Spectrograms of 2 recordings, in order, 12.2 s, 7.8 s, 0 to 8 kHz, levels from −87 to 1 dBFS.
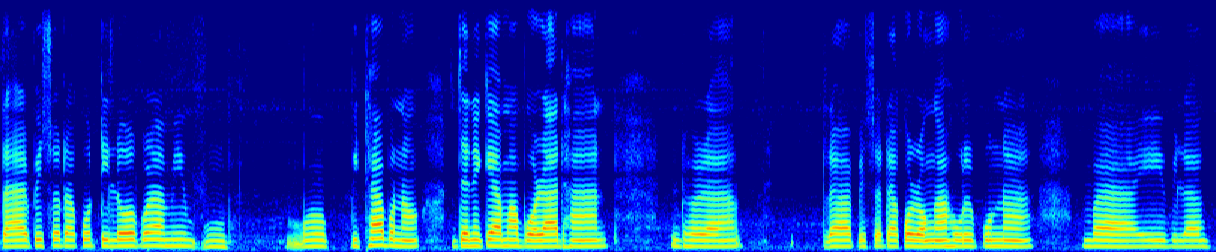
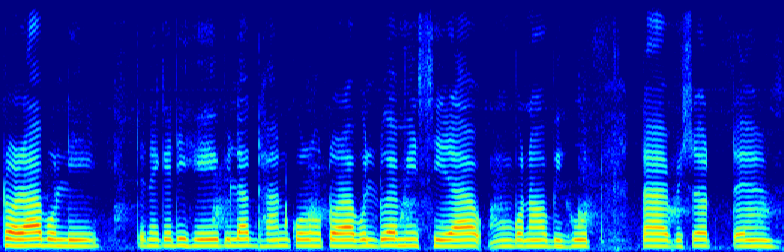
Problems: background sounds at intervals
